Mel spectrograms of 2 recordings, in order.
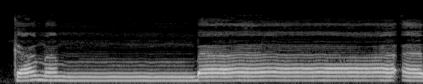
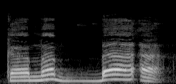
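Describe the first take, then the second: First: The n becomes a nasalized m before b. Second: The n is dropped and merged into b. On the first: The speaker calls it right. "contoh dari iqlab" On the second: The speaker calls it wrong. "Bukan juga kama ba'a, karena ini idgham"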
